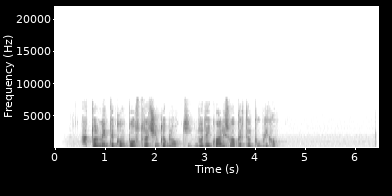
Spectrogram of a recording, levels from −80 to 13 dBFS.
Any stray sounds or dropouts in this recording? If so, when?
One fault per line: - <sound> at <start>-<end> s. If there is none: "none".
none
